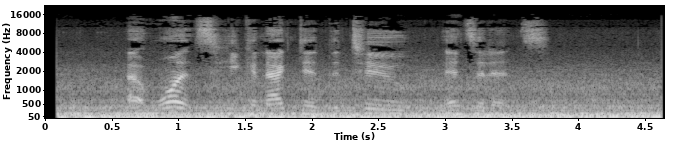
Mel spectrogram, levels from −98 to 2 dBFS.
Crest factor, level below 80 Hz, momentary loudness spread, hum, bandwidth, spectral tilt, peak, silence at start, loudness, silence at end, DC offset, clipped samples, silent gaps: 14 dB; -18 dBFS; 4 LU; none; 14.5 kHz; -5 dB/octave; 0 dBFS; 0.1 s; -17 LUFS; 0 s; under 0.1%; under 0.1%; none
